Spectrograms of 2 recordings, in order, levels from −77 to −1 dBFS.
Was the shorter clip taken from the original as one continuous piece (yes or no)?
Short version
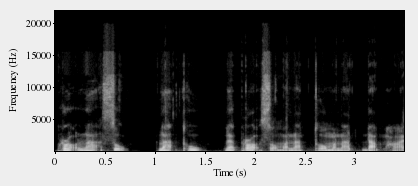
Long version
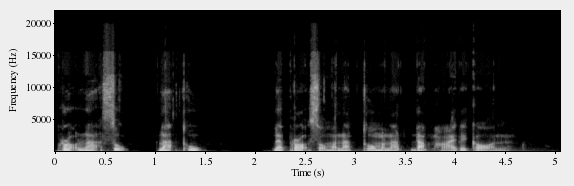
no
